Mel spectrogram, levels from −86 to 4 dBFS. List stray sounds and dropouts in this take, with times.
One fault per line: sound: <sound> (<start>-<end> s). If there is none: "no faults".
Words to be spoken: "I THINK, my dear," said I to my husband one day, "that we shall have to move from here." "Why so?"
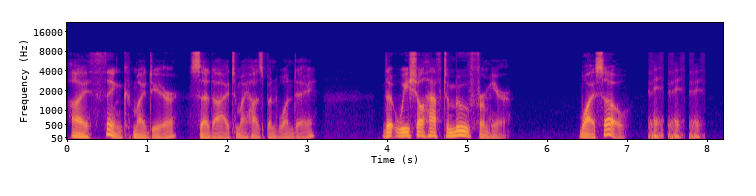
sound: laugh (7.3-8.0 s)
